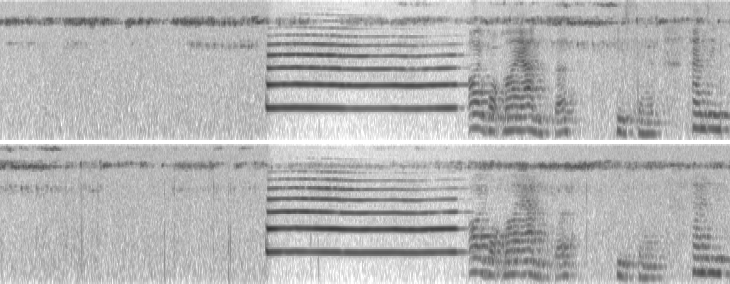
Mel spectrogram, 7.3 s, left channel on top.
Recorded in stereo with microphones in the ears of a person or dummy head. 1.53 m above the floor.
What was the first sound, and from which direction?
A trumpet, 5° left (ahead or behind).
